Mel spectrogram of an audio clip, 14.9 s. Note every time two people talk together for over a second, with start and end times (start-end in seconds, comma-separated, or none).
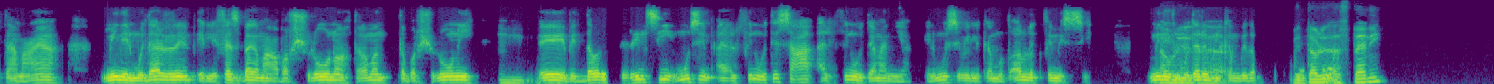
none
